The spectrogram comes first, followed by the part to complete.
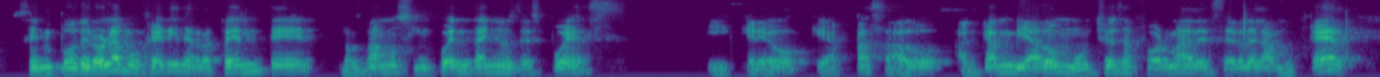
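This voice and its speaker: Delivered very slowly, the voice shows ordinary pitch variation. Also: man, fairly high pitch for a man. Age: 50s. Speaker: real estate forum host. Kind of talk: live video forum chat. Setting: video call. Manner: animated.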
